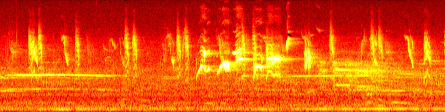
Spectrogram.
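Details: Common blackbird's warbling, whistled phrase rising and falling in the middle, surrounded by many short sharp chirps from other birds and a faint long steady tone.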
